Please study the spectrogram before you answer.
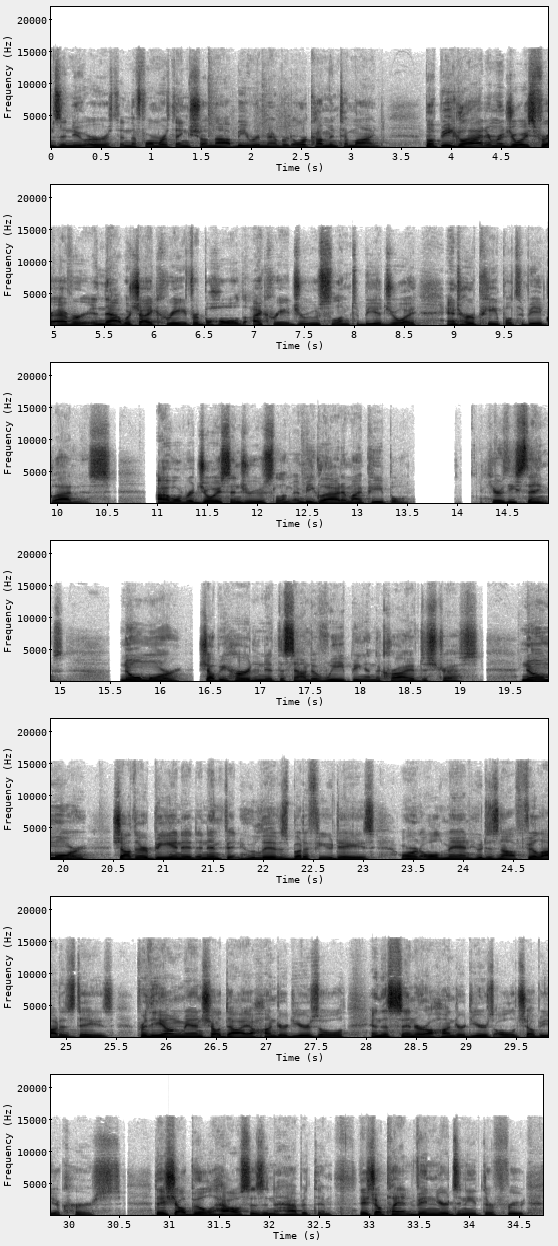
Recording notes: delivered on October 3rd, 2020 at Redeemer Community Church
